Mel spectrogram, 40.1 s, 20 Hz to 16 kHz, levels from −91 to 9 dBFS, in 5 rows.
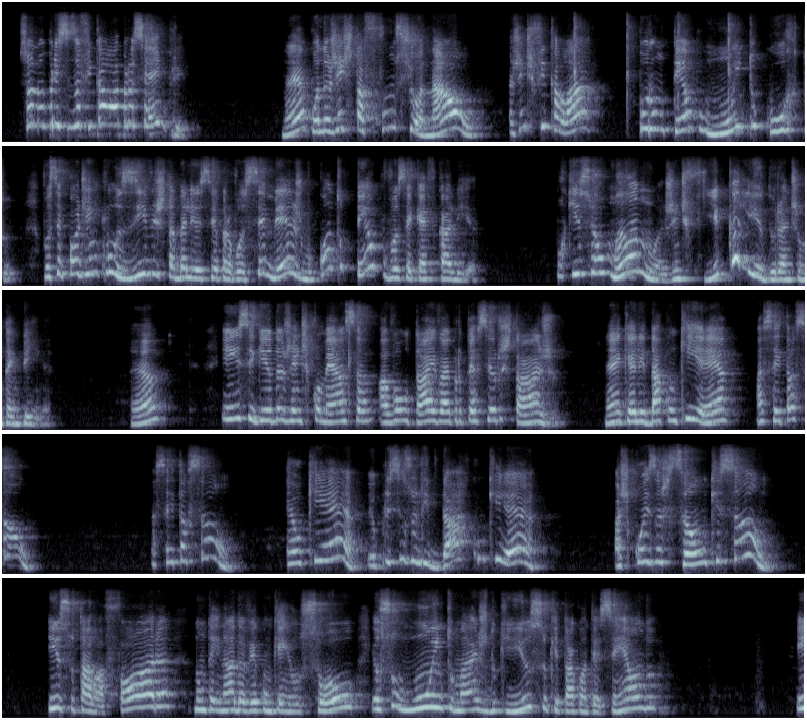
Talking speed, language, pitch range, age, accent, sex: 165 wpm, Portuguese, 235-330 Hz, 50-69, Brazilian, female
